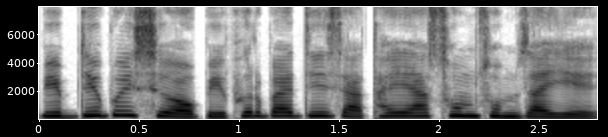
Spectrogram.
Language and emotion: Bodo, neutral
